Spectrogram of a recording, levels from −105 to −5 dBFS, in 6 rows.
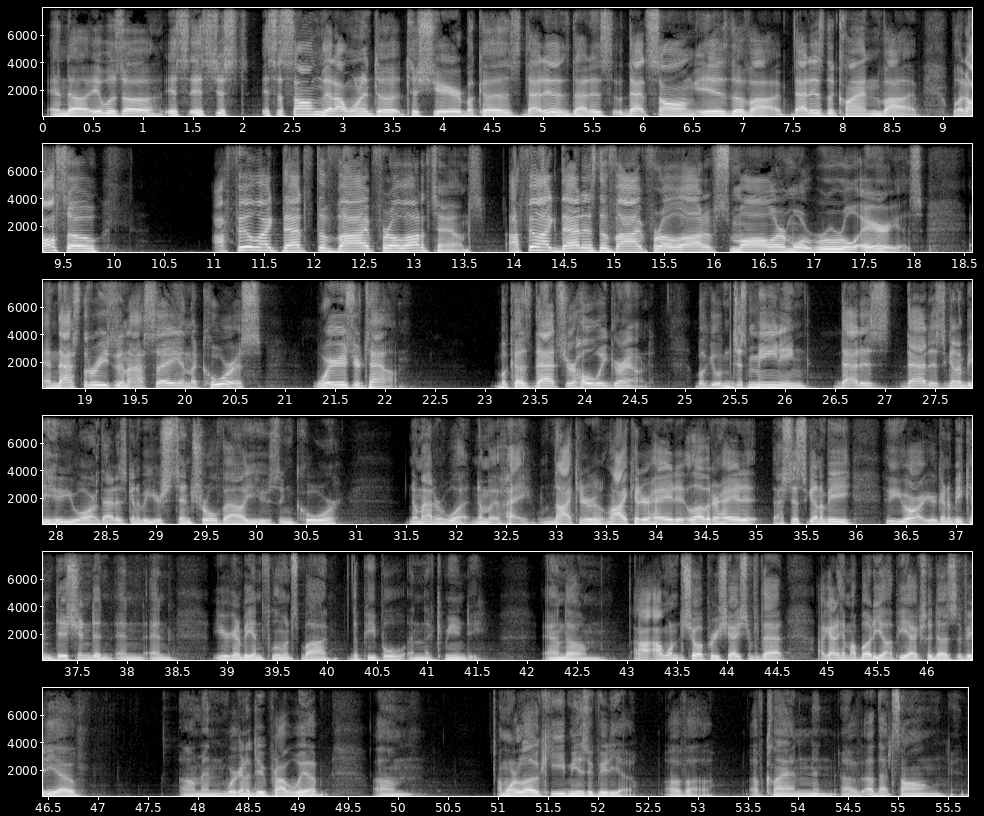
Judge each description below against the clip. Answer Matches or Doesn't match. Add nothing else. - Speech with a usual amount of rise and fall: Matches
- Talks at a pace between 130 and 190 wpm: Doesn't match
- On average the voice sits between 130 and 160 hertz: Matches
